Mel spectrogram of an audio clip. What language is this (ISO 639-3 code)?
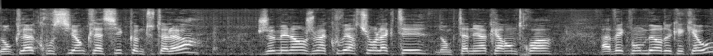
fra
